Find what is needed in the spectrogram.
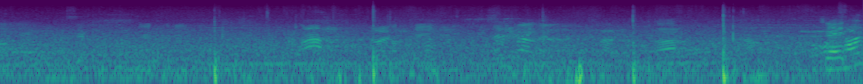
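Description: Soccer ball being kicked during play: about five short thuds spread over a few seconds, with faint distant shouts from players.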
